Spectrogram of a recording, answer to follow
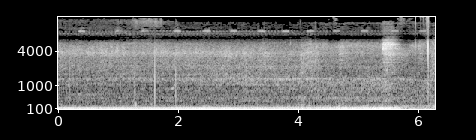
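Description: Diesel locomotive engine, the 16-cylinder EMD of a GP38, running steadily with a deep hum over a low throb. The sound drops away suddenly near the end.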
